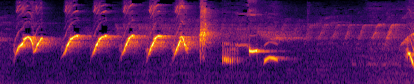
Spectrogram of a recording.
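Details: White-rumped shama song used as a training recording for captive shamas: a series of six upslurred whistled notes about every quarter second, then lower warbled phrases.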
